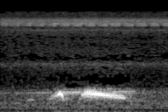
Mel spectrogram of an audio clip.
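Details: Spotted dove heard during trapping, responding to a decoy, an escaped tethered bird: one faint, distant low coo, a short note then a longer hoarse one, over a steady hiss of background noise.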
